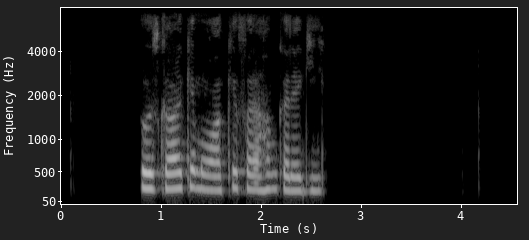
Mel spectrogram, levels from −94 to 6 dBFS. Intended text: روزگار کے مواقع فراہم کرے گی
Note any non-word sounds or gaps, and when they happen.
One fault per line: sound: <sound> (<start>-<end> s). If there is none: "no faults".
no faults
